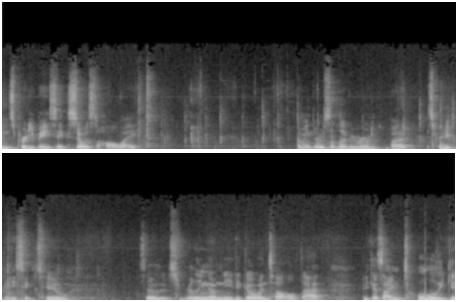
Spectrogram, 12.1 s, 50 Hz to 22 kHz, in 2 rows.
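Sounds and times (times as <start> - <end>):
faint clicks: 1.8 - 7.6.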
